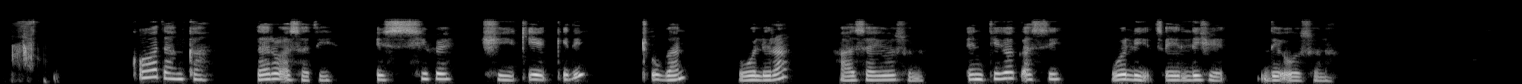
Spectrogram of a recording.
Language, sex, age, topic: Gamo, female, 25-35, government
